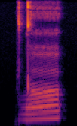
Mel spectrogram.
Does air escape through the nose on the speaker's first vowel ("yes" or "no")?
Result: yes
